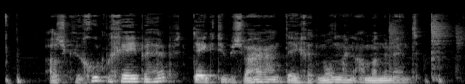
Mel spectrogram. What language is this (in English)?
Dutch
